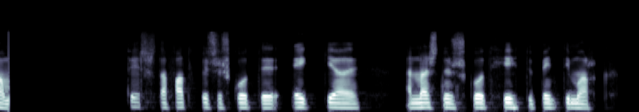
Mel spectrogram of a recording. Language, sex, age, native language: Icelandic, male, 13, Icelandic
